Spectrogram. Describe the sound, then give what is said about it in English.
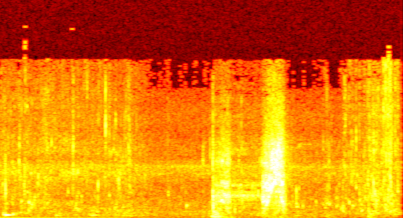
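Paddles dip into the water as a rowboat is steered, giving a couple of short splashy strokes over a soft, steady wash of water and light wind. “got paddles. Let's see if you can still steer one of these, huh? A little big for one girl, but not too bad. All right. Yeah, doesn't tip. Just needs a little finesse.”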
